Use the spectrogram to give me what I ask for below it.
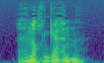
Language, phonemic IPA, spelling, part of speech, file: French, /ɔʁ.ɡan/, organe, noun, Fr-organe.ogg
- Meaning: 1. organ (any part of the body) 2. organ (official publication) 3. subsystem (of mechanical parts) 4. body (of an organization), organ 5. voice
